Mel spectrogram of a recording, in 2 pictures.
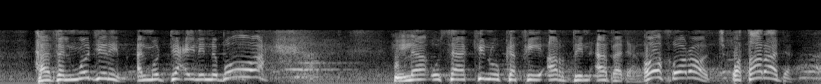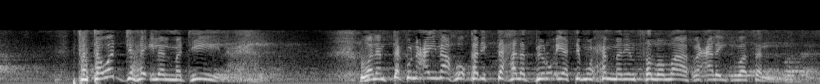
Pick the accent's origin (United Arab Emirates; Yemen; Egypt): Egypt; اللهم احفظ لنا بلدنا مصر، اللهم احفظ بلدنا مصر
